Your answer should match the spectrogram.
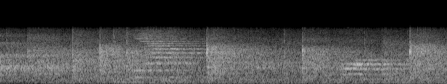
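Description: Table tennis ball being hit back and forth, with short sharp pings off the paddles and table about once a second.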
